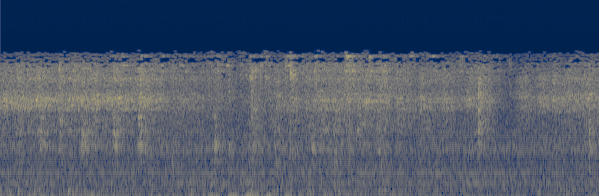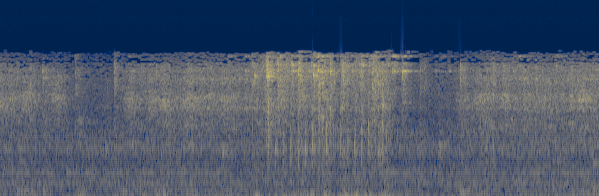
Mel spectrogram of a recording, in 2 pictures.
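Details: Continuous engine-like rumble and broadband noise with a faint steady hum, and no animal sound.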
